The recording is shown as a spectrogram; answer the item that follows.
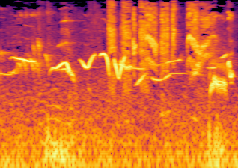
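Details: Male white-rumped shama wooing a female: looping, wavering whistles that swoop up and down, broken by sharp clicking bursts and a short harsh chatter near the end.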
